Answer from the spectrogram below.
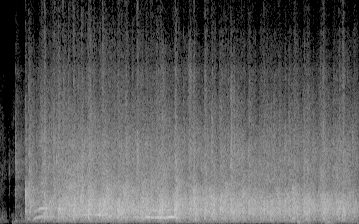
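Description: An audience breaks into applause for a poet who has just performed on stage, after a brief quiet start, a dense, steady wash of clapping that holds loud for several seconds with faint voices mixed in.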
